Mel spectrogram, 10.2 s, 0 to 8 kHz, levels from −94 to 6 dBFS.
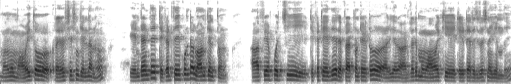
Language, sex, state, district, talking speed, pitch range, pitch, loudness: Telugu, male, Andhra Pradesh, Visakhapatnam, 165 wpm, 130-160 Hz, 140 Hz, -16 LUFS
